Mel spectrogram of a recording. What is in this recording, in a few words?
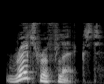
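"retroflexed", British English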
